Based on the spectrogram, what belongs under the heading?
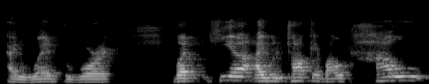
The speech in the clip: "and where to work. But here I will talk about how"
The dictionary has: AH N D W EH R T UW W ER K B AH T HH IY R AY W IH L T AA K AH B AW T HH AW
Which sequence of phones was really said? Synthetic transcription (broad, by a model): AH N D W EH L T UW W ER K B AH T HH IY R AY W IH L T AA K AH B AW T HH AW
